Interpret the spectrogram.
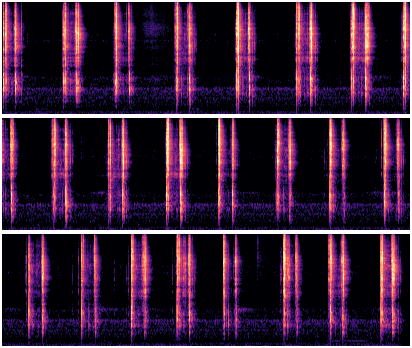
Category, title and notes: Sound effects > Objects / House appliances
A spinning face toy.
